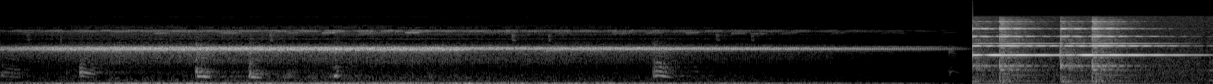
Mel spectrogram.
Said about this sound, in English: We close with one more round of the southern toad with the thunk sounds of green frogs in the background.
